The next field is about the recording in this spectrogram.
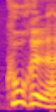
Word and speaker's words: Kuchel: Ja, sag mal, die Kuchel, habe ich es jetzt richtig aus, fast richtig ausgesprochen, lieber Timo? – Jetzt hast du es.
